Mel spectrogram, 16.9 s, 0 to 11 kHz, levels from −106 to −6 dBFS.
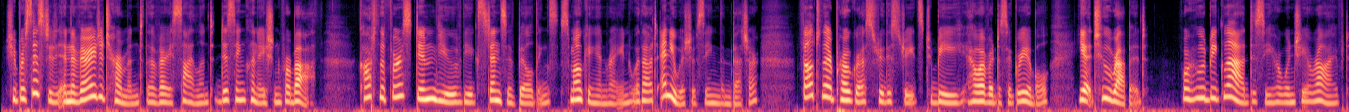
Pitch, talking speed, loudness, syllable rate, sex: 225 Hz, 195 wpm, -20 LUFS, 5.6 syllables/s, female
